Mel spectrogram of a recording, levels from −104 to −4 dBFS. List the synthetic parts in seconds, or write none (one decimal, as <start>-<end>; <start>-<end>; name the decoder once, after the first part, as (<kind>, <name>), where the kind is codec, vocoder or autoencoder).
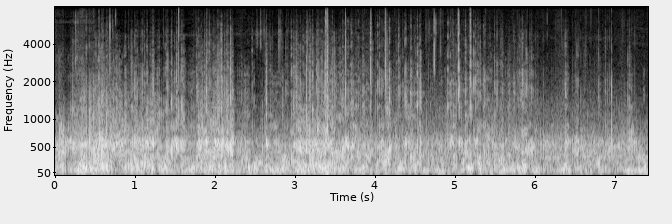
0.0-0.5 (codec, HILCodec)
